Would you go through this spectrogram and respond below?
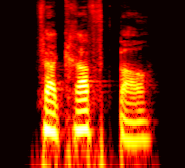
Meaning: manageable
- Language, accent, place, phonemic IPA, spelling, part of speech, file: German, Germany, Berlin, /fɛɐ̯ˈkʁaftbaːɐ̯/, verkraftbar, adjective, De-verkraftbar.ogg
